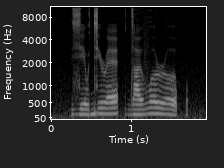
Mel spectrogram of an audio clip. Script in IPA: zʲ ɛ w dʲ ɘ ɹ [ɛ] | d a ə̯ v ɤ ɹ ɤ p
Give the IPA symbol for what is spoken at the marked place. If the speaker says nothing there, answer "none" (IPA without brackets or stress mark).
ɛ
